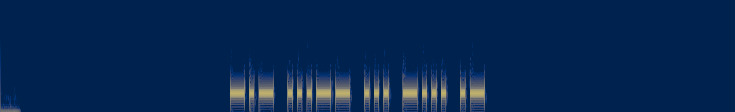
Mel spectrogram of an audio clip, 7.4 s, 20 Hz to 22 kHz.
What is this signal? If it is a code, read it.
Morse code, heard as a keyed tone, about 25 wpm, 690 Hz. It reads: K3SBA
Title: USA Call Signs - 5 Characters - Repeated 2x - 25wpm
